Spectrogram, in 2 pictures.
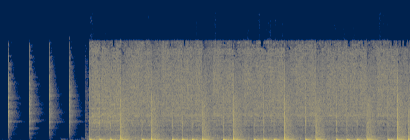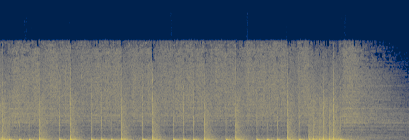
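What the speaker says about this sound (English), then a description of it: "It's going to be hi-hat, kick, and snare." After four stick clicks count in, a drum kit drives a fast, dense groove on hi-hat, kick and snare with tight repeated hits. It is close and loud throughout and ends on a crash that rings out and decays.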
